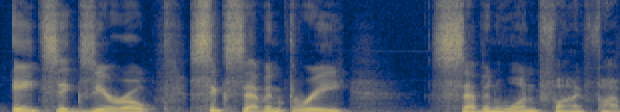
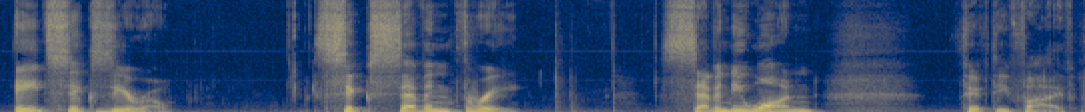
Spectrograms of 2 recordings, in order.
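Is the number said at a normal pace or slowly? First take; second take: normal; slowly. First: It is said at a normal pace. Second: It is said a little more slowly.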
